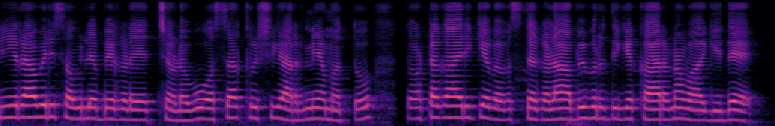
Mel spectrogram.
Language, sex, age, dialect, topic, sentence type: Kannada, female, 18-24, Coastal/Dakshin, agriculture, statement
